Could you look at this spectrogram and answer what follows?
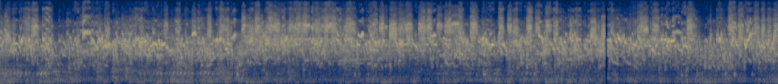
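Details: A happy budgerigar keeps up a long, high, scratchy chatter of quick chirps, squeaks and warbled notes, steady and dense throughout.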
